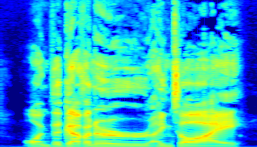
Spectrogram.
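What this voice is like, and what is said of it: Put-on British accent. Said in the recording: “I'm here doing a British accent. ... It's real believable the way I'm speaking.”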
